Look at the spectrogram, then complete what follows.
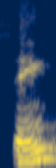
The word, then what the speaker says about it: CING: and I don't mean I don't mean sing as in sing I mean c i n g pronouncing it sing okay and it is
